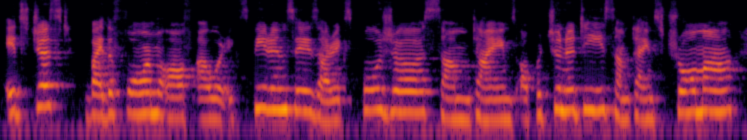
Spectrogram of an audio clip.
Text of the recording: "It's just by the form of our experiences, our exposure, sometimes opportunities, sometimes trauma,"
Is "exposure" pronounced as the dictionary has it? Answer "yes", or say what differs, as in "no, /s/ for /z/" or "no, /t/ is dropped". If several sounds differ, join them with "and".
yes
